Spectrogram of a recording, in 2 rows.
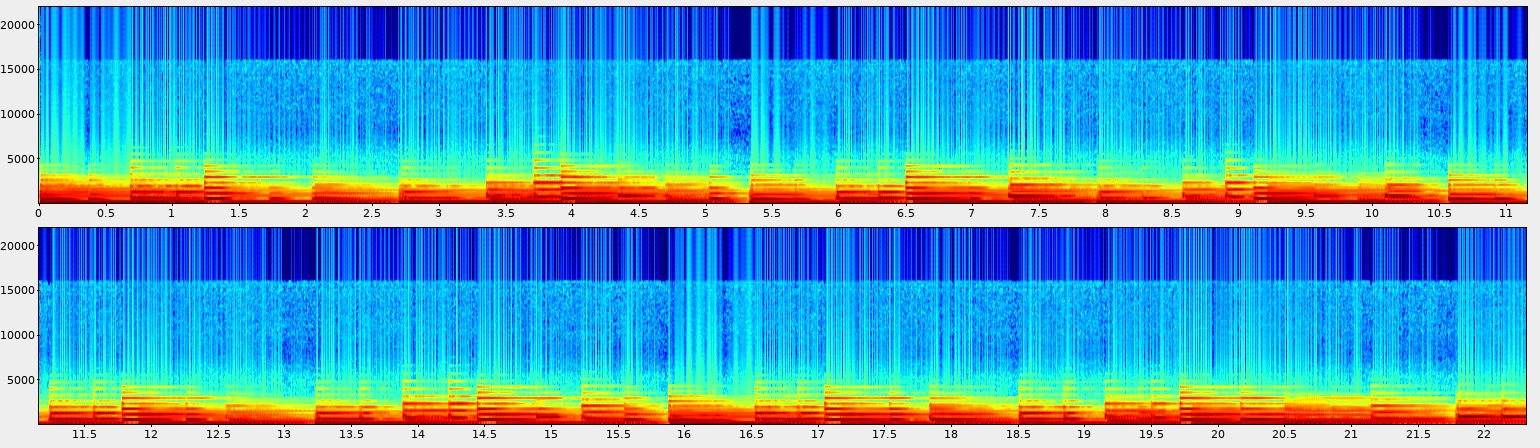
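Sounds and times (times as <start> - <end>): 
cheerful jazzy piano melody with delay effect for a film soundtrack: 0.0 - 22.3.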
